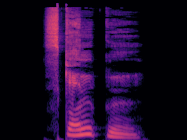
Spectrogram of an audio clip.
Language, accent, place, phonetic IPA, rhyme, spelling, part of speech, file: German, Germany, Berlin, [ˈskɛntn̩], -ɛntn̩, scannten, verb, De-scannten.ogg
- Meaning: inflection of scannen: 1. first/third-person plural preterite 2. first/third-person plural subjunctive II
